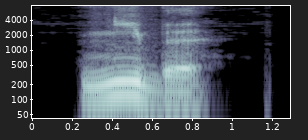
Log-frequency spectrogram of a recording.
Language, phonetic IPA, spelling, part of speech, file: Polish, [ˈɲibɨ], niby, preposition / conjunction / particle, Pl-niby.ogg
